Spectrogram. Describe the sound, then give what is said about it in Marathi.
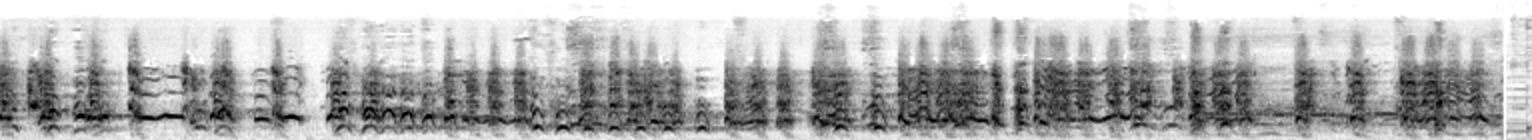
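Stray dogs in a lane bark loudly: many rapid barks and sharp yips, some whimpering, overlapping almost without pause throughout. “आता भरीला गल्लीतली सारी इरसाल कुत्री देखील जोर जोराने भोंकू लागली”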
